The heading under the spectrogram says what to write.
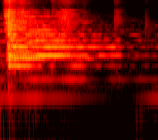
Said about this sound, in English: They've got this chapel on campus, and they've got this big old bell.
